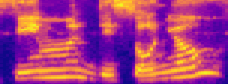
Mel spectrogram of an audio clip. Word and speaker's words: Fim de Sonho: How about Fim de Sonho? Is that the correct pronunciation?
